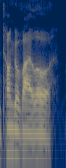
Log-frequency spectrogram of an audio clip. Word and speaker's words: Tagovailoa: I believe you pronounce his last name Tagovailoa. – Nailed it.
